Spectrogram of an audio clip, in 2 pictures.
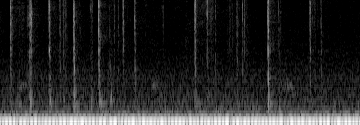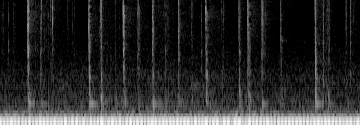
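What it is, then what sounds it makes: Laptop keyboard with plastic keys. Light typing with the fingertips of both hands on a MacBook Pro laptop keyboard, its small plastic keycaps set in an aluminum body, resting on a wooden desk. Quick, irregular, bright little clicks patter steadily over a constant low hum, each tap short with almost no ring.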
